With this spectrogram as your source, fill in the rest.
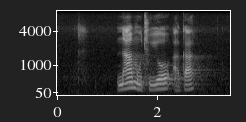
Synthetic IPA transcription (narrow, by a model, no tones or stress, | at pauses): namʊtʰʊjoʔa̰kʼa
